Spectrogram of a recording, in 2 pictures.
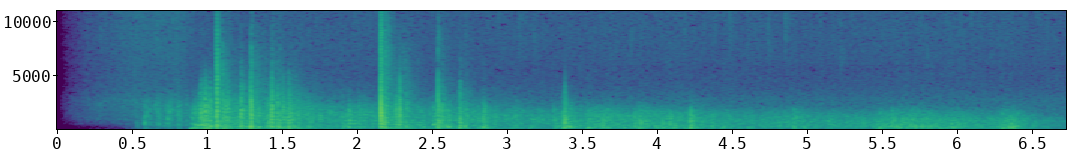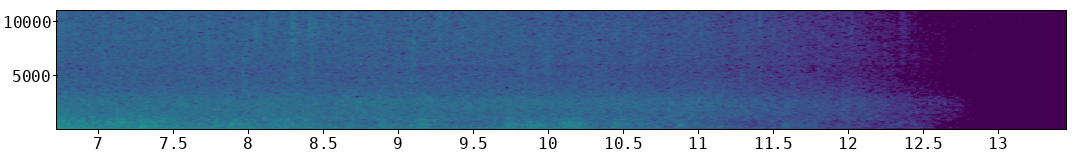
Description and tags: Caused by a close strike of lightning. The beginning is intense, with loud cracking, but the rumble drops off quickly. There is a tiny bit of rain noise in the background, but it is relatively quiet due to the loudness of the strike.
The lightning struck the ground roughly 1600 - 1700 metres away, or 1 mile away (deduced from the time taken for the sound to travel).
Recorded with a H4n Pro 05/09/2020
Edited in Audacity 05/09/2020
clap, crack, field-recording, lightning, rain, storm, thunder, thunderclap, thunderstorm, weather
